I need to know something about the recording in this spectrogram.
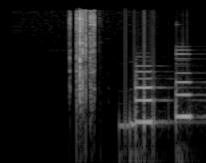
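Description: A camera shutter click sound effect just under a second in, then a few short electric piano notes as the intro music begins.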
